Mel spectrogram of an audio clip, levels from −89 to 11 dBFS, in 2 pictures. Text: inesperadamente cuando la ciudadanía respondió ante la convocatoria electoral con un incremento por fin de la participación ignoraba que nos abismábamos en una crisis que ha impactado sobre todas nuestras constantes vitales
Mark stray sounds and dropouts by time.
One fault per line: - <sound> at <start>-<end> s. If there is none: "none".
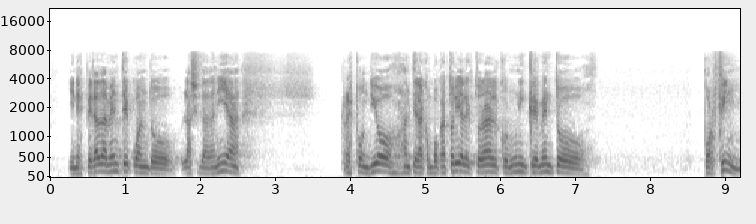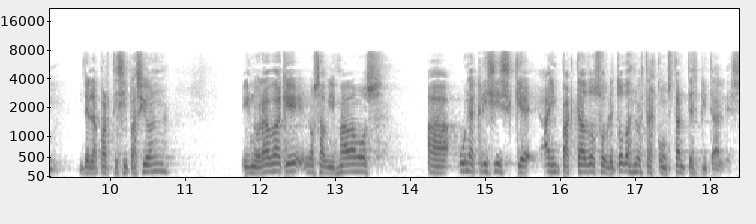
none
